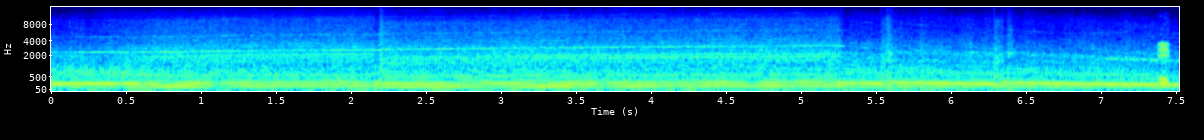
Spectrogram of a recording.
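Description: A racing prototype engine in rFactor 2 drones at high revs, a steady harsh whine with a couple of brief dips as gears shift.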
